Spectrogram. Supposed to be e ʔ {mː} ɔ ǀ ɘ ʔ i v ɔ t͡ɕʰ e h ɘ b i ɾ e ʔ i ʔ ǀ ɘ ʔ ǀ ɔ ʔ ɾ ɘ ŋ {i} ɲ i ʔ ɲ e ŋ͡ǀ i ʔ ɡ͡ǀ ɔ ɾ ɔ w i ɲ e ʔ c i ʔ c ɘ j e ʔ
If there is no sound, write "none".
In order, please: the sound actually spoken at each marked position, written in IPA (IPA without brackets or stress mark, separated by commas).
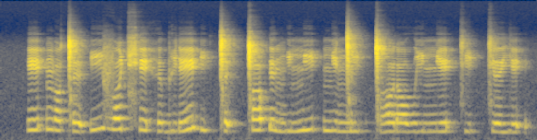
ŋ, i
